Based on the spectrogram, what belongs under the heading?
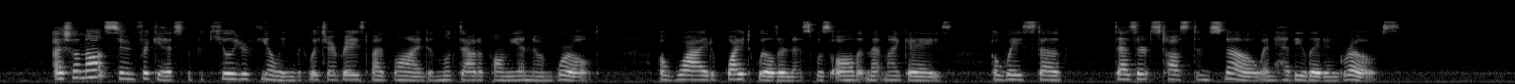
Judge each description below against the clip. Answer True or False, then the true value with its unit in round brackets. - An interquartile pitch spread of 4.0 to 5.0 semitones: True (4.5 semitones)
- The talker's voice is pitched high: True (200 Hz)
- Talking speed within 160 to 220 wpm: True (165 wpm)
